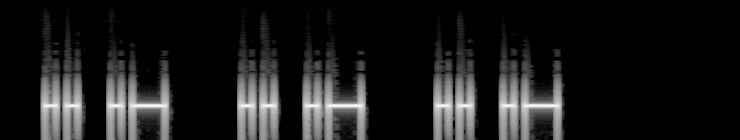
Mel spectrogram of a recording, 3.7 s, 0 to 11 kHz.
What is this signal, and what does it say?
Morse code, heard as a keyed tone, about 22 wpm, 700 Hz. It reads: IA IA IA
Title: US States Repeated 3x 22wpm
